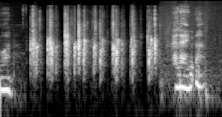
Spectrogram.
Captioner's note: applause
